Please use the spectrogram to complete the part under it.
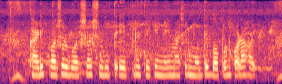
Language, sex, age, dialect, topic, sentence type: Bengali, female, <18, Northern/Varendri, agriculture, statement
